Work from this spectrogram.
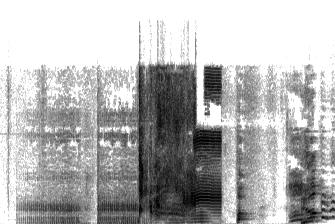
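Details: Dog growling in two long, rough, buzzy rumbles. They are followed by a noisy stretch, a brief high tone, and short yelping, whining sweeps near the end.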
